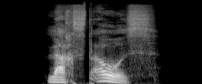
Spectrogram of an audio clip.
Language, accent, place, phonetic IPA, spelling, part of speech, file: German, Germany, Berlin, [ˌlaxst ˈaʊ̯s], lachst aus, verb, De-lachst aus.ogg
- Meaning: second-person singular present of auslachen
